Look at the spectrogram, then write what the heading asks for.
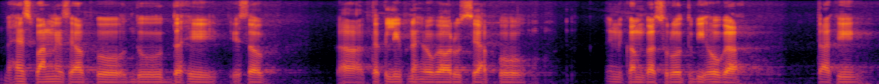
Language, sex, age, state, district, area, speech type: Hindi, male, 30-45, Bihar, Vaishali, urban, spontaneous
